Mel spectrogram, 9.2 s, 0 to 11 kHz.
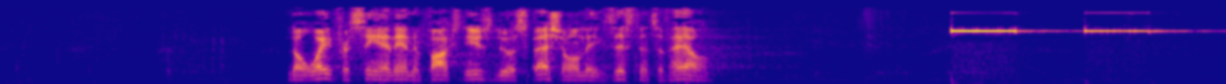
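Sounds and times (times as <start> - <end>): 
speech: 2.2 - 5.4
smoke alarm electronic beeps: 7.2 - 9.1.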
